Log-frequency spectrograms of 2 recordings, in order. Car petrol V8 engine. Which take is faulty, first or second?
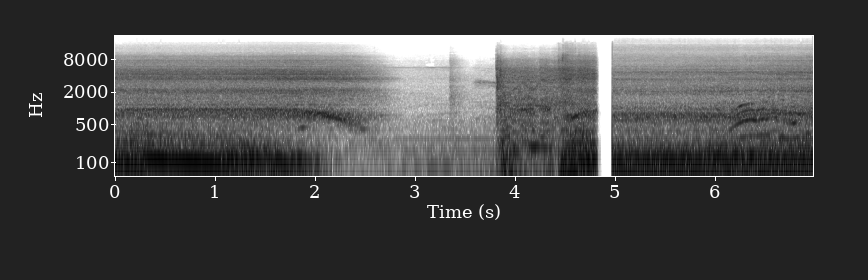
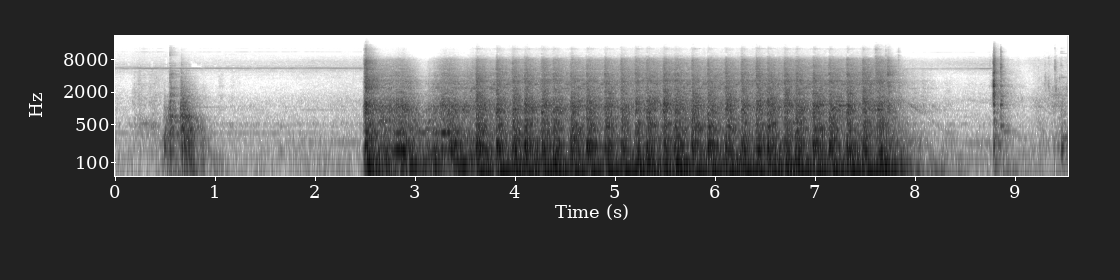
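second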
